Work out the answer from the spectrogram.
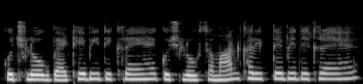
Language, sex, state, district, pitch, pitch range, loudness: Hindi, female, Jharkhand, Garhwa, 245 Hz, 225-255 Hz, -16 LUFS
